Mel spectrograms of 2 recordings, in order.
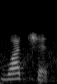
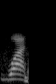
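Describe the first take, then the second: First: The ending is an extra syllable, not t. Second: The ending is a plain t sound. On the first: The speaker calls it wrong. "not watch it" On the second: The speaker calls it right. "the T sound"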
